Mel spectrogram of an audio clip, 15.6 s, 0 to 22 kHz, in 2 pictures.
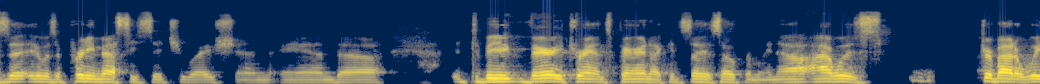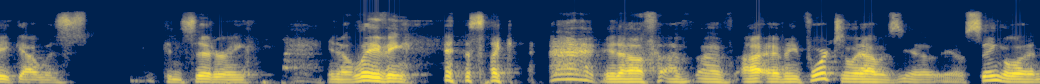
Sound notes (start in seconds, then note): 9.6 laughs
